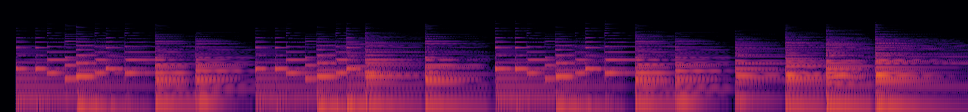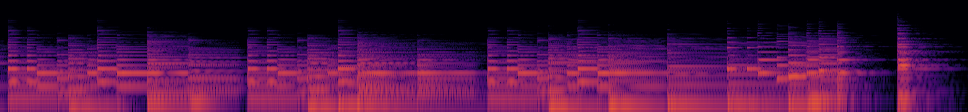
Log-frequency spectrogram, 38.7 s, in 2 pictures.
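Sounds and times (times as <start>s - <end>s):
solo piano: 0.1s - 38.7s.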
